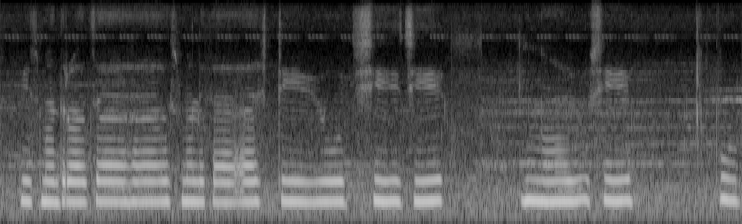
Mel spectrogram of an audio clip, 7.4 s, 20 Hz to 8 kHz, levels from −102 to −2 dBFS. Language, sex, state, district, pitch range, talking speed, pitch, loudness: Hindi, female, Uttar Pradesh, Etah, 230-240 Hz, 65 wpm, 235 Hz, -33 LUFS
